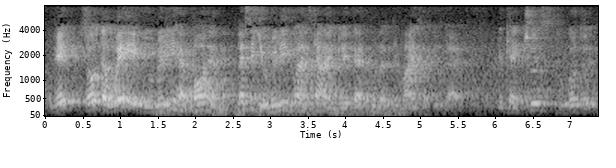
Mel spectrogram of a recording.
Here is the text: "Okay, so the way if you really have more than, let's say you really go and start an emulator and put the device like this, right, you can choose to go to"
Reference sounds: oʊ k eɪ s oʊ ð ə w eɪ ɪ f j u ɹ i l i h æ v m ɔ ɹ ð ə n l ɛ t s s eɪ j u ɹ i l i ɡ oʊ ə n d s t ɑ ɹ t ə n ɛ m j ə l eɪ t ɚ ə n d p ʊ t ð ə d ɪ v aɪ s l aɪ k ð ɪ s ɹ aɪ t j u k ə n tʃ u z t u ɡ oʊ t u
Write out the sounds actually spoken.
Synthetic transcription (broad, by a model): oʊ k eɪ s oʊ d ə w eɪ ɪ f j u ɹ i l i h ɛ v m ɔ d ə n l ɛ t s s eɪ j u ɹ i l i ɡ oʊ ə n s t ɑ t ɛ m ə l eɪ t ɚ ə n p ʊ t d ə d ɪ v aɪ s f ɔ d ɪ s l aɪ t j u k ə n tʃ u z t u ɡ oʊ t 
